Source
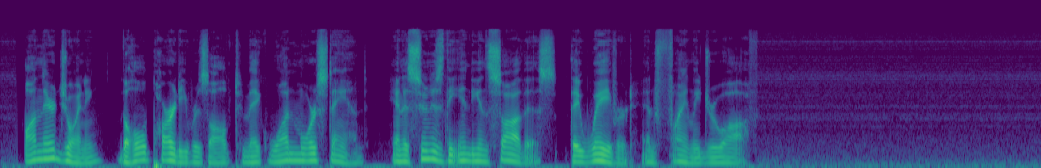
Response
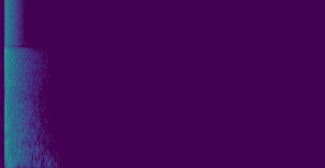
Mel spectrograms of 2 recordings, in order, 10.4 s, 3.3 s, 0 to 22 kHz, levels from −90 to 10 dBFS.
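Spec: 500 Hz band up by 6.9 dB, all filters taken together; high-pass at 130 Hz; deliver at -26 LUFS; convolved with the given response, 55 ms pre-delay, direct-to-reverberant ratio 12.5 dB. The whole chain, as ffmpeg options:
-filter_complex "[0:a]highpass=130,equalizer=f=500:t=o:g=8.5,asplit=2[s0][s1];[1:a]atrim=start_sample=2205,adelay=55[s2];[s1][s2]afir=irnorm=-1:irlink=0,volume=0.0501[s3];[s0][s3]amix=inputs=2:normalize=0,volume=0.708"

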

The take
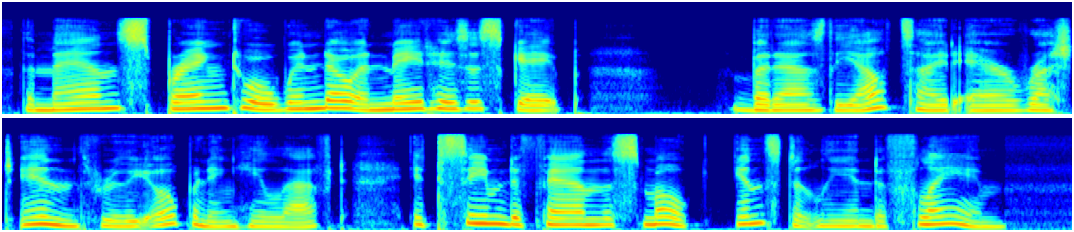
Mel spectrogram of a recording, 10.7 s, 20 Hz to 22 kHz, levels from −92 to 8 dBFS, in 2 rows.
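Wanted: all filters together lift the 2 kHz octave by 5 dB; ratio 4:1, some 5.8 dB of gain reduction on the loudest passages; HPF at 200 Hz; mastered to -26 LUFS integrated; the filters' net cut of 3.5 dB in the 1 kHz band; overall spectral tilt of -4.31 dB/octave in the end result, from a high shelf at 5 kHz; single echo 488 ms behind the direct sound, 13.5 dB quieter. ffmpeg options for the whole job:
-af "highpass=200,equalizer=f=1000:t=o:g=-7,equalizer=f=2000:t=o:g=8.5,highshelf=f=5000:g=-4,acompressor=threshold=0.0708:ratio=4,aecho=1:1:488:0.211,volume=1.26"

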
